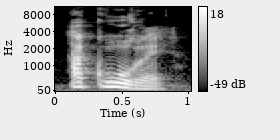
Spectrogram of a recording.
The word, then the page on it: acorre: acourre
